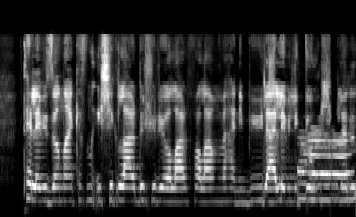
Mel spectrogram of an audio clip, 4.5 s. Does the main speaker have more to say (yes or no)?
yes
